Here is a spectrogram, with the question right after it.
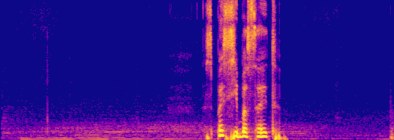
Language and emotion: Russian, neutral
